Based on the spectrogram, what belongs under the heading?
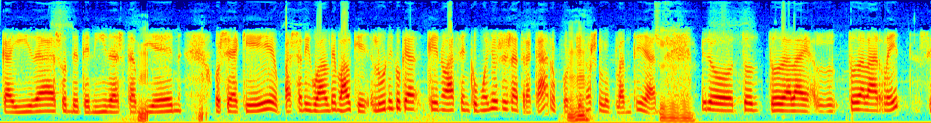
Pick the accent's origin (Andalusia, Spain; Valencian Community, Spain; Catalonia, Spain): Catalonia, Spain; L'Hospitalet de Llobregat; también se ha hecho una ruta en Hospitalet, de donde soy yo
